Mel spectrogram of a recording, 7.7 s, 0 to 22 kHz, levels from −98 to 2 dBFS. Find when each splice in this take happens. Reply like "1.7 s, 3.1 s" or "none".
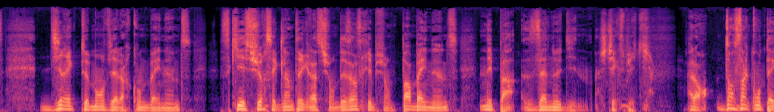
none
